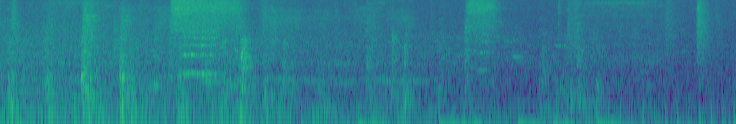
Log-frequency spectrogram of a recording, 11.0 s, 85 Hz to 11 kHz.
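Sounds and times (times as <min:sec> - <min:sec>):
compressed air hiss: 0:07.0 - 0:07.6.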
